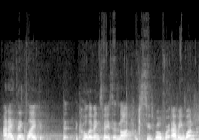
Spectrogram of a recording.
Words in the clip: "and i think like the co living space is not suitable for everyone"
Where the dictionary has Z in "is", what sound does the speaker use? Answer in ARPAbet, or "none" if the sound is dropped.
Z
